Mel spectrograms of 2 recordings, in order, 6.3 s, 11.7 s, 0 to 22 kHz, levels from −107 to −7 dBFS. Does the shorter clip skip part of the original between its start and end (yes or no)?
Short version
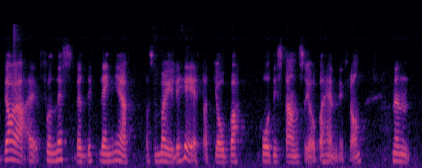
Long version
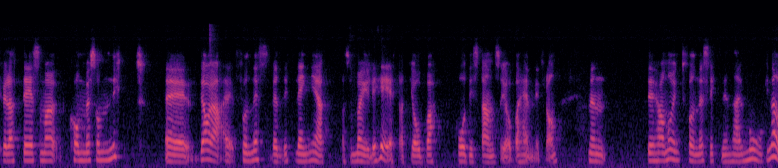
no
